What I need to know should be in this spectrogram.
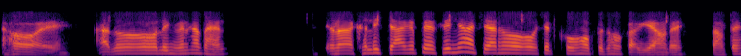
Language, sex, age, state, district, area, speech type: Santali, male, 45-60, Odisha, Mayurbhanj, rural, conversation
